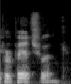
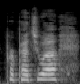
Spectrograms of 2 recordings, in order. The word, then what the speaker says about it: Perpetua: And it is on Nicholas von Flue and Saint Perpetua. I don't know how to pronounce that correctly. How would you say it? – I would say Perpetua. – Perpetua.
